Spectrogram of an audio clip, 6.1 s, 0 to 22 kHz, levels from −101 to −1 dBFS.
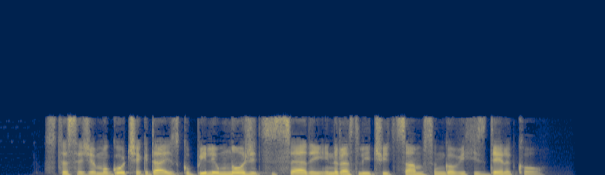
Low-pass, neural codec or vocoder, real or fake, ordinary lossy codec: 7.2 kHz; codec, 16 kHz, 0.9 kbps, LongCat-Audio-Codec; fake; MP3, 48 kbps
